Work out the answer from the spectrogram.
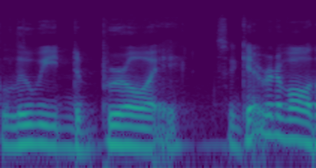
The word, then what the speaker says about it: de Broglie: named Louie de Bry now it looks like you pronounce this Loui de brogley and that's what I always said I always read this and I said de brogle in my mind and I knew that wasn't right if you look it up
